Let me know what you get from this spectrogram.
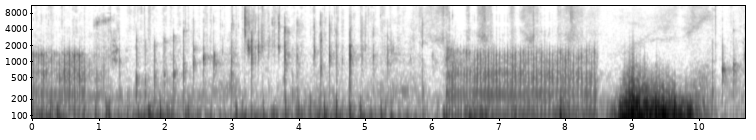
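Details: Cat purring for ASMR, a soft low continuous rumble broken by quick clicks and crackles, then a loud close thumping, rubbing burst near the end.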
